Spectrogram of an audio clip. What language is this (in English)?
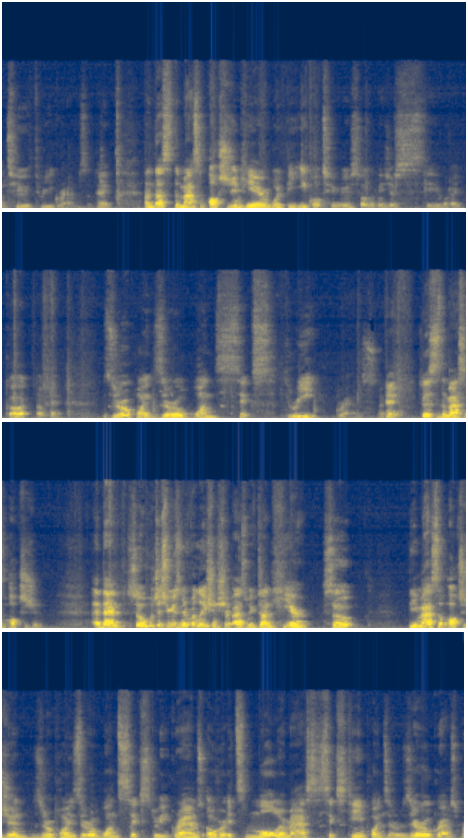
English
